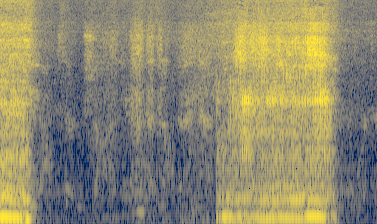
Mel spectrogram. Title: cane corso snoring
